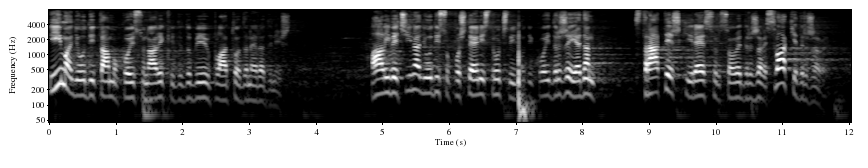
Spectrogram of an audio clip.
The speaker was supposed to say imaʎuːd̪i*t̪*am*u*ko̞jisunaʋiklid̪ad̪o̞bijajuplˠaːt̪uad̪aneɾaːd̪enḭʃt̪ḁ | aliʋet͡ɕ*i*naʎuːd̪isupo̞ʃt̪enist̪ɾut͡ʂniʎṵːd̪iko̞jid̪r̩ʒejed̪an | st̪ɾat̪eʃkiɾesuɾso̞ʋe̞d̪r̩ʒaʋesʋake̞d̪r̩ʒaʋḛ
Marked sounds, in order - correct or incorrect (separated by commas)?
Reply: correct, incorrect, correct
